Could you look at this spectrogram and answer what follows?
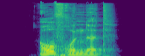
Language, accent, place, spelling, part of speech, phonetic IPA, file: German, Germany, Berlin, aufrundet, verb, [ˈaʊ̯fˌʁʊndət], De-aufrundet.ogg
- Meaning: inflection of aufrunden: 1. third-person singular dependent present 2. second-person plural dependent present 3. second-person plural dependent subjunctive I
